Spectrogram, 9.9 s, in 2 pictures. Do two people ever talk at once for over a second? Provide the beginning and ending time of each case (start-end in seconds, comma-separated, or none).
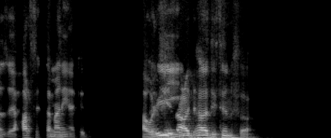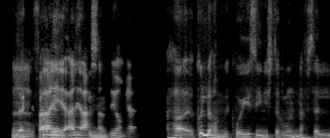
5.2-6.6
